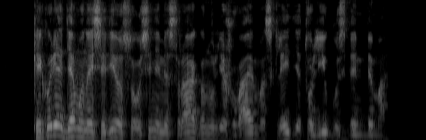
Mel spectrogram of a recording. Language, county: Lithuanian, Kaunas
